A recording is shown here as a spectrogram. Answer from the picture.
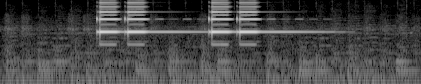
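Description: A mobile phone's alert tone: two quick pairs of high beeps about a second apart, the last one ringing on briefly, over soft background music.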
